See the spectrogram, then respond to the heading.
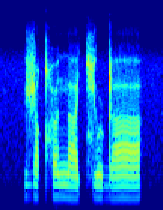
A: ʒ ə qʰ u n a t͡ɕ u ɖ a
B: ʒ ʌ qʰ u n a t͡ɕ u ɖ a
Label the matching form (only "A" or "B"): A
